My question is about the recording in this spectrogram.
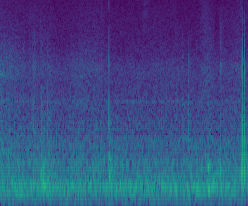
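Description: Steady low room hum, with a faint small click about a second in.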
